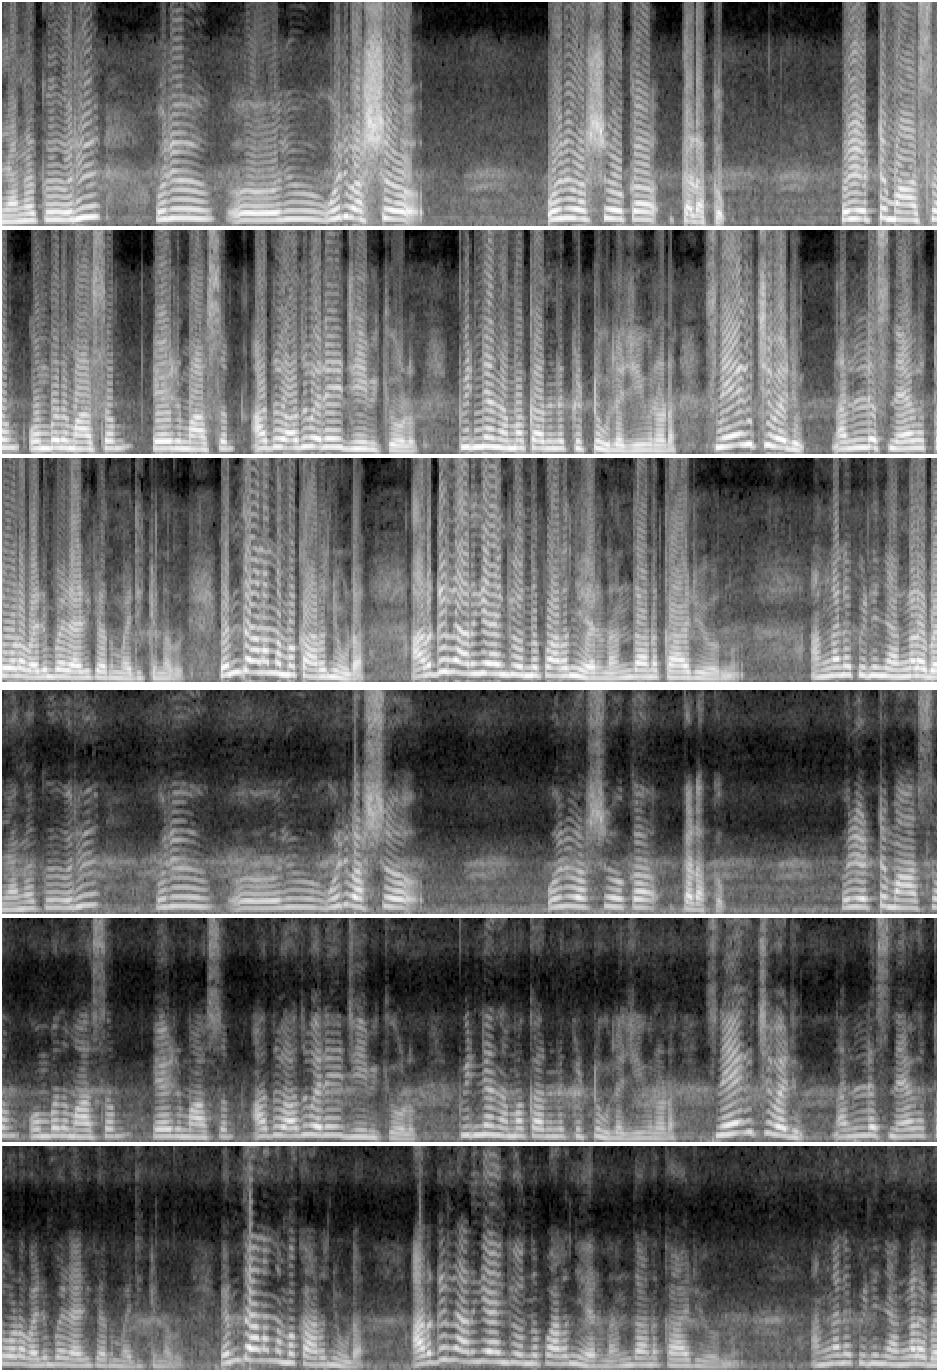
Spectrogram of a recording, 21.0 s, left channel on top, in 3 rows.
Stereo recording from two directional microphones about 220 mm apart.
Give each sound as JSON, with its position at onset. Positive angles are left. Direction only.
{"t": 0.0, "sound": "speech", "side_deg": 40}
